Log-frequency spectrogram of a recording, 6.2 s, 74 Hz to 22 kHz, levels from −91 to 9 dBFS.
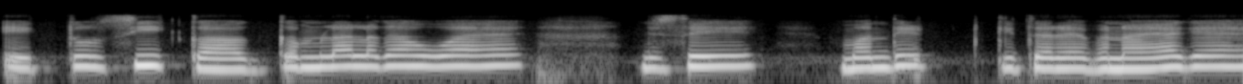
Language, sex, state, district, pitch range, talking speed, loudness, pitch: Hindi, female, Uttar Pradesh, Lalitpur, 220-255 Hz, 135 wpm, -14 LUFS, 245 Hz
